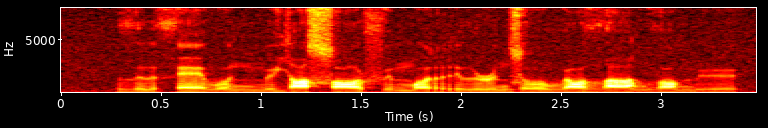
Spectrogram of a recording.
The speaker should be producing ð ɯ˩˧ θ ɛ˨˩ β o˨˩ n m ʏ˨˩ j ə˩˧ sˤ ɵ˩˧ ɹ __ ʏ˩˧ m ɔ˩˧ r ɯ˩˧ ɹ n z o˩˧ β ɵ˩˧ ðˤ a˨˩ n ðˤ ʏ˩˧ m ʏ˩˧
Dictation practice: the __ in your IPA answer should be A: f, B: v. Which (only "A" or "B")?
A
